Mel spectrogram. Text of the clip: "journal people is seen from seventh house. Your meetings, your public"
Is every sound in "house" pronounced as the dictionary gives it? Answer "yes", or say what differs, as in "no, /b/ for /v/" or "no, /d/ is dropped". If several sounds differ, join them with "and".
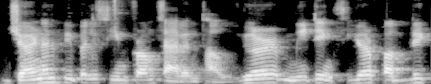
no, /s/ is dropped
